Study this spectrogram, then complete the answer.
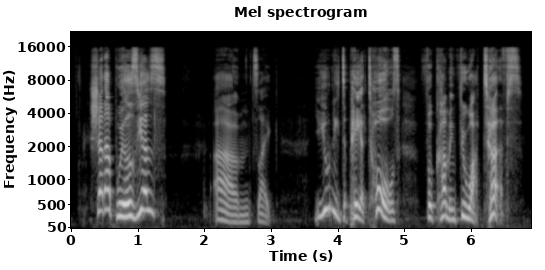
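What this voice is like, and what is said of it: Cartoony tough-guy New York accent. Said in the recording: “paranoid ... New York accent ... kind of New York accent, and like the voice I used ... Kind of tough guy ... over dramatic in my delivery. It was just cartoony”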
